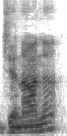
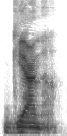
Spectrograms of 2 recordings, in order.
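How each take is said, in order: First: The word begins with a plain 'ja' sound. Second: The word begins with a 'gya' sound. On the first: The speaker calls it wrong. "J means ja" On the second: The speaker calls it right. "actually in Sanskrit it's pronounced as gya"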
